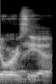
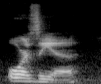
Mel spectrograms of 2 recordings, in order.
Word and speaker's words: Eorzea: Eorzea. – Like, Eorzea.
